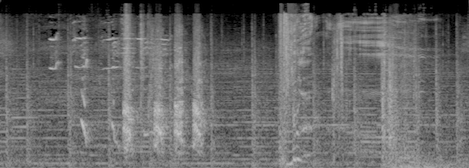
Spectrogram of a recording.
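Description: A dog barks in the Battle Brothers video game, letting out a quick run of sharp yips and woofs amid battle clatter and low thuds, followed by a heavier impact.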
